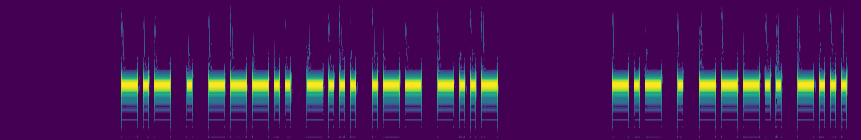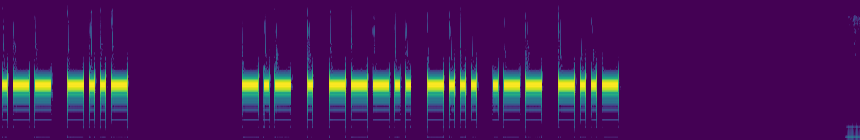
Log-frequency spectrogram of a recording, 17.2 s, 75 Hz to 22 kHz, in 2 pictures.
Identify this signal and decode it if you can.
Morse code, heard as a keyed tone, about 22 wpm, 700 Hz. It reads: KE8BWX KE8BWX KE8BWX
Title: USA Call Signs - 6 Characters - Repeated 3x - 22wpm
